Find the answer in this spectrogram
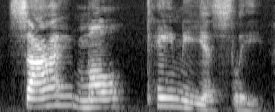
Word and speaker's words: simultaneously: it you pronounce it simultaneously simultaneously emphasis is on the T yeah okay okay simultaneously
